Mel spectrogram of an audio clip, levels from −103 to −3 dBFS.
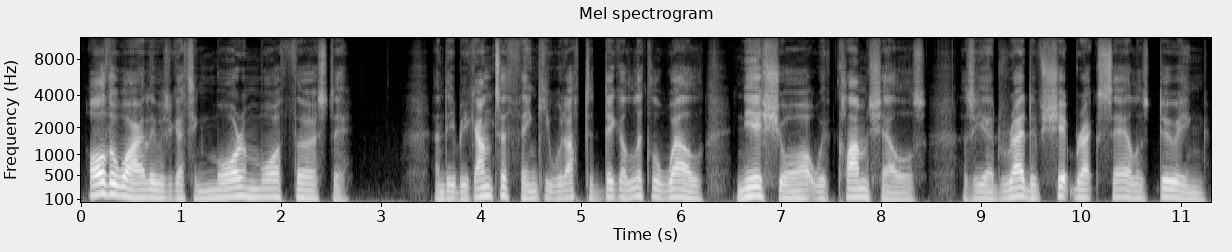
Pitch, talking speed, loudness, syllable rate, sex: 115 Hz, 190 wpm, -21 LUFS, 4.7 syllables/s, male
